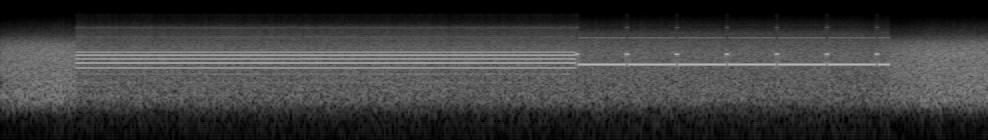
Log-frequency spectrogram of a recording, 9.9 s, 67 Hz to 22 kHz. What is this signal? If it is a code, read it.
Weather fax (radiofax), 120 lines a minute, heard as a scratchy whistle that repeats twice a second, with radio static.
